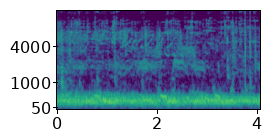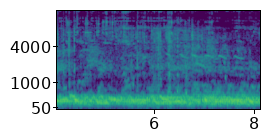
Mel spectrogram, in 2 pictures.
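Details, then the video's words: Flock of pigeons eating grain in a village in the morning, steady overlapping low cooing throughout, with occasional clicks and light background noise. "Cute Pigeons Eating, Playing & Making Funny Sounds"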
